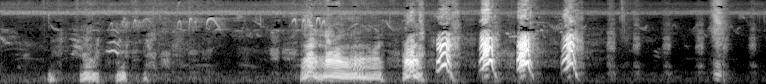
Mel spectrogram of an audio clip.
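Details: Saint Bernard at play among local dogs. A few soft low woofs lead into a rumbling growl, then a quick burst of five loud barks, with a faint last yip.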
